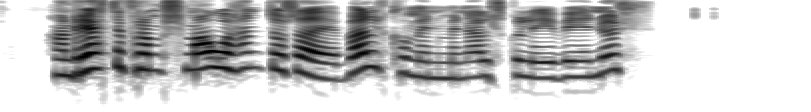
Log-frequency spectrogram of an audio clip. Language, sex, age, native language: Icelandic, male, 12, Icelandic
